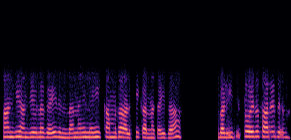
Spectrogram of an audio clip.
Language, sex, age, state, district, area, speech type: Punjabi, female, 30-45, Punjab, Muktsar, urban, conversation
